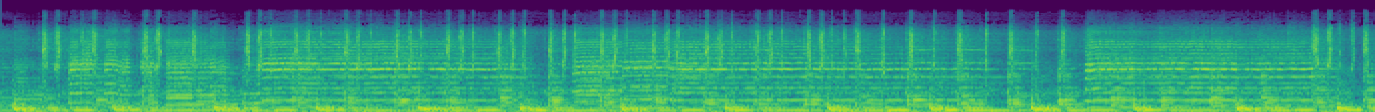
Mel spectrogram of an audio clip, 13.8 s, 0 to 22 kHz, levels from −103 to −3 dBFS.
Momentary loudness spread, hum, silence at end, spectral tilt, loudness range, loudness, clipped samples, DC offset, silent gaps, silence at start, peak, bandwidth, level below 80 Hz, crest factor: 2 LU; none; 0 s; -4 dB/octave; 1 LU; -17 LUFS; under 0.1%; 0.4%; none; 0 s; -4 dBFS; 13.5 kHz; -28 dBFS; 12 dB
